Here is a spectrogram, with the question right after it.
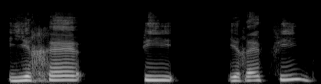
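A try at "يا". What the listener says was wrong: juste sur la première lettre, tu prononces pas la fatha. C'est ya.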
